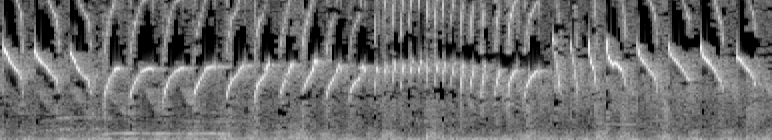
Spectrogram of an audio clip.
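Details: Continuous canary-like singing from a sunbird, made of high, curved whistled notes, a brief very rapid trill midway, then more looping descending phrases.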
